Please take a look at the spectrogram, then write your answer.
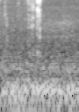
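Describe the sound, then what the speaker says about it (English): Scissors cut paper while making a tree shape, giving a short, faint, close snip against a quiet room hum. "Something else you could do is take a pair of scissors"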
